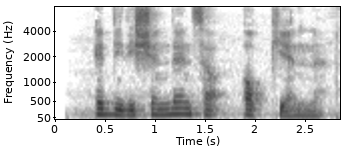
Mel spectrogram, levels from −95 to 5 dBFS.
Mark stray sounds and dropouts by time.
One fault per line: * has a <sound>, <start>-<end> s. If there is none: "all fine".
all fine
